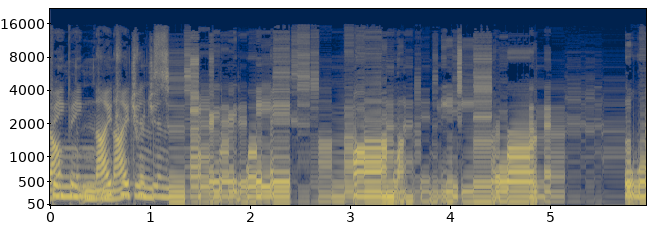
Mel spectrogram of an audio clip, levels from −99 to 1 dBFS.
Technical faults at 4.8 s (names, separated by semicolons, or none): doubled audio track; robotic sound from repeated short buffers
